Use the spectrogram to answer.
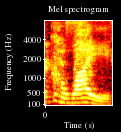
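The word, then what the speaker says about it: かわいい: So it's not she's not just pronouncing Hawaii like she's from Germany.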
